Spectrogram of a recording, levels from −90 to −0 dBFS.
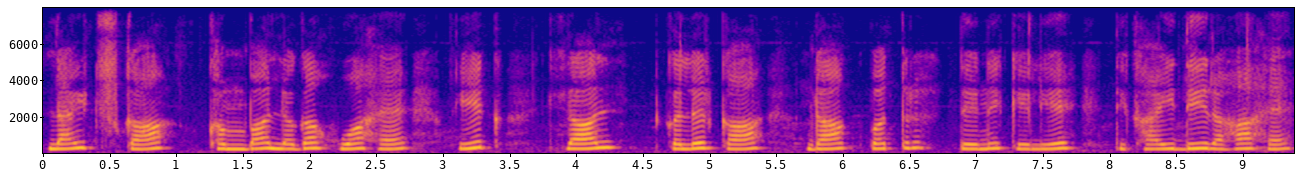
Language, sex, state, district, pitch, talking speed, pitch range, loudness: Hindi, female, Himachal Pradesh, Shimla, 270 Hz, 120 wpm, 255-290 Hz, -18 LUFS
